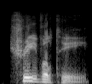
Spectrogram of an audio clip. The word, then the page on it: shrievalty: American English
